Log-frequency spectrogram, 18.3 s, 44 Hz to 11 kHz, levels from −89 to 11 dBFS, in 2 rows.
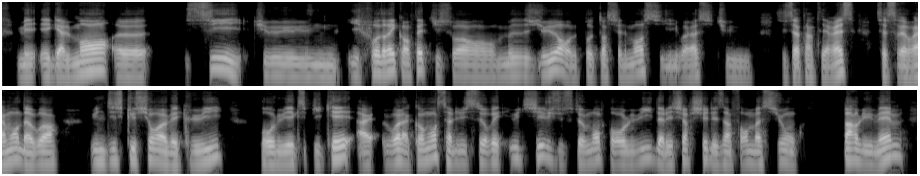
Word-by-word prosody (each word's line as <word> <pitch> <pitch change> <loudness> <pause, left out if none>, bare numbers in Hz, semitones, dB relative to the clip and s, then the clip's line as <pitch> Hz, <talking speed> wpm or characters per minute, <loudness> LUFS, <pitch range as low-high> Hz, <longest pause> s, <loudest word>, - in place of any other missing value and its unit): Mais 90 +1 -1
également, 105 +8 +5
heu, 90 -1 +2 0.3
si 140 -8 -3
tu, 95 -2 -5
mmh 90 -2 -6
il 100 -2 -7
faudrait 115 +4 +4
qu'en 100 - +1
fait 130 - +2
tu 95 - -13
sois 95 +2 -1
en 90 -1 -2
mesure, 100 +4 -1
potentiellement, 95 +7 -3
si 85 -8 -9
voilà, 85 +3 -1
si - - -12
tu 80 -3 -12 0.2
si - - -18
ça - - +3
t'intéresse. - - +2 0.2
Ce - - -4
serait 85 -1 +1
vraiment 95 +9 +3
d'avoir 95 -1 +5 0.3
une 110 0 -4
discussion 115 +2 -1
avec 90 0 +1
lui 120 +8 -2 0.4
pour 95 - +3
lui 95 +1 -1
expliquer, 100 - +1
à 95 - +3
voilà, 100 +4 +3
comment 115 +5 +1
ça 140 - 0
lui 100 +1 -7
serait 105 +2 -2
utile 130 +3 -4
justement, 110 0 -3
pour 95 -4 -1
lui, 115 +7 -7
d'aller 95 -3 +2
chercher 115 +2 -1
les 100 -3 -5
informations 100 +1 -2 0.4
par 120 0 +7
lui-même 115 +9 +1
100 Hz, 160 wpm, -23 LUFS, 95-115 Hz, 0.4 s, par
